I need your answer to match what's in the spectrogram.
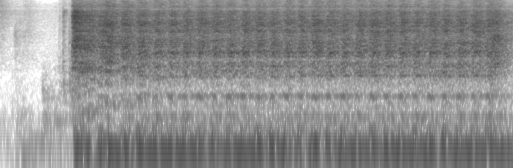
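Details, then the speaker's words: Honda Civic after cap and rotor work and new brakes: starter cranks steadily about three seconds but engine never fires; suspected incorrectly installed cap and rotor or no fuel. "All right, so slight issue. Car cranks but doesn't start."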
